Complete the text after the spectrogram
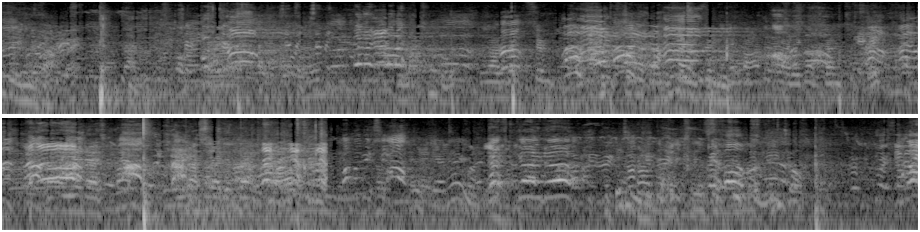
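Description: A football is kicked with sharp thuds.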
